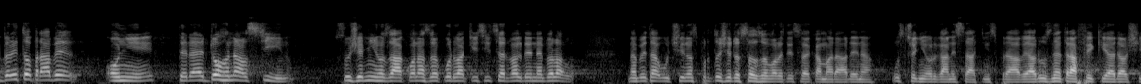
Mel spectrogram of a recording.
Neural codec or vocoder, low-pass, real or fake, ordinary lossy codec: none; 7.2 kHz; real; Opus, 16 kbps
